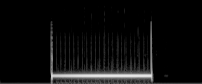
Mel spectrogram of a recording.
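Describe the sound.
Telephone ringing tone as an outgoing call is placed: a single steady, loud mid-pitched beep lasting about one second, heard alone with no talk.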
